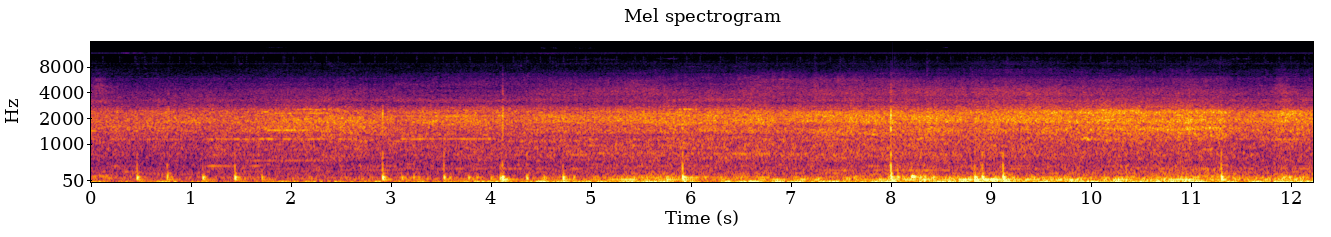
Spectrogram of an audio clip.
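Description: Freeway traffic roars steadily below.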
